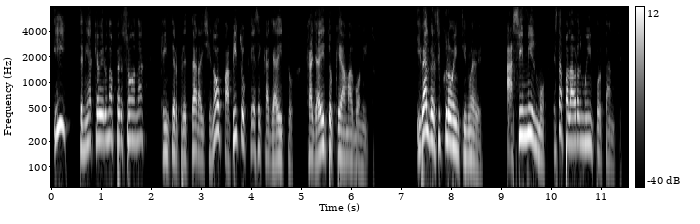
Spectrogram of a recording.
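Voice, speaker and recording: A man leads a Bible study like a sermon, with a fairly high voice that leaps up and down. He stresses key words loudly, then drops into quiet asides. The sound is dry and close. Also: no echo. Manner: emphatic, swings between loud stress and quiet asides. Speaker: Bible teacher.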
